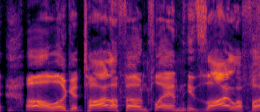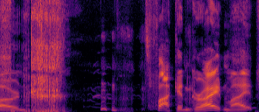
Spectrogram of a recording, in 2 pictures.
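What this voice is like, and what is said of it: Put-on Australian accent. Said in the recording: “I've been doing an Australian accent a lot recently”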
